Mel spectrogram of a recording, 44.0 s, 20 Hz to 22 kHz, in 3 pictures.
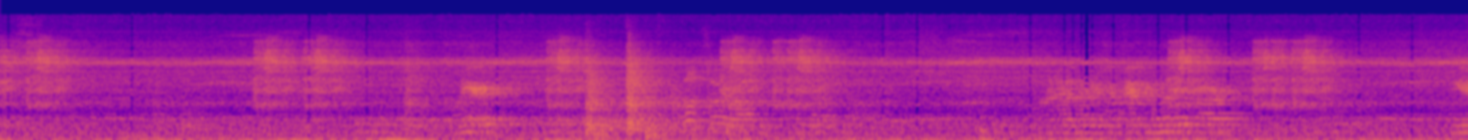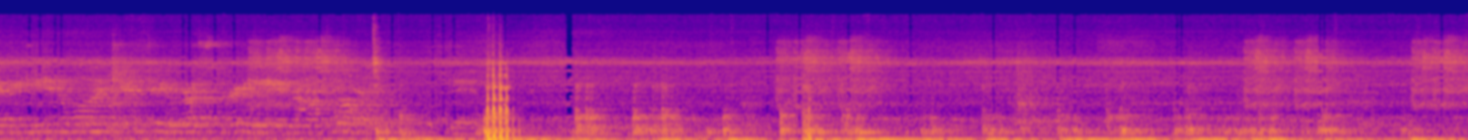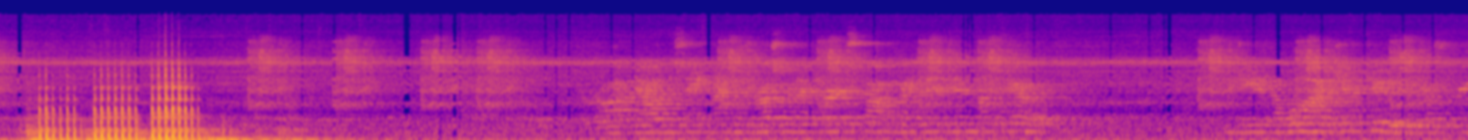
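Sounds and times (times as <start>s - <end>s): sharp knocks: 19.5s - 28.1s, 28.7s - 32.5s.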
